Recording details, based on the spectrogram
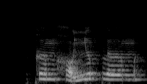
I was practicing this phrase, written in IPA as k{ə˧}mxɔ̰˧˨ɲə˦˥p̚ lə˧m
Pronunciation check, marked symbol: correct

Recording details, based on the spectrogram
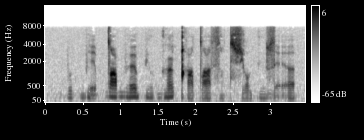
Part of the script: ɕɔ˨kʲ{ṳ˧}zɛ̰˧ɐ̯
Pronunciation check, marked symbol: correct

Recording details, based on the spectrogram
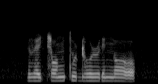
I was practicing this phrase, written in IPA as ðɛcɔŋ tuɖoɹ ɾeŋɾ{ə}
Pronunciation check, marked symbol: incorrect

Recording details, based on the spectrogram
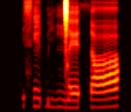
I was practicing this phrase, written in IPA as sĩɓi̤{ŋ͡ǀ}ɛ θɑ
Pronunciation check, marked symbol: correct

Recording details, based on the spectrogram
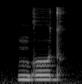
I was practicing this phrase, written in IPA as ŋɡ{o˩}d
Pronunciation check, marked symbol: correct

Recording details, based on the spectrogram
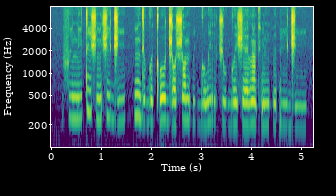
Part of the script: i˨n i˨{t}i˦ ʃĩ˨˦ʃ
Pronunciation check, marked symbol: correct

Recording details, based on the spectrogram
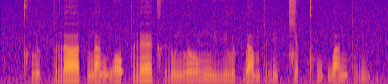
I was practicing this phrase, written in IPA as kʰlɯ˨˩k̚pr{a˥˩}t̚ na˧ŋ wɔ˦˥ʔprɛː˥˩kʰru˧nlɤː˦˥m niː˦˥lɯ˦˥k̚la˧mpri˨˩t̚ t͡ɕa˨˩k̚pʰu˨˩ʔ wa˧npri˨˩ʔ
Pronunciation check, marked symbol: incorrect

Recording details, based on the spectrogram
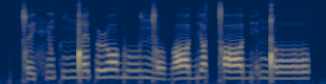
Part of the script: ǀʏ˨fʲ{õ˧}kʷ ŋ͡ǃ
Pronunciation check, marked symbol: correct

